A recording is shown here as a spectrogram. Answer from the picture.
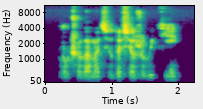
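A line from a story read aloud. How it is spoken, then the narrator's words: Low anxious warning. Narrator (Russian): предостерегла она ее низким тревожным голосом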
